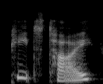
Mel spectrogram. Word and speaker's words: Pete Tie: It's spelled P-E-T-E, as in like Pete, someone called Pete. Pete? Yeah. Yeah, I thought it was going to be like Pete, as in the, the fuel. P-E-A-T.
